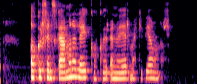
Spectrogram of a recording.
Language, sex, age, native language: Icelandic, female, 20-29, Icelandic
